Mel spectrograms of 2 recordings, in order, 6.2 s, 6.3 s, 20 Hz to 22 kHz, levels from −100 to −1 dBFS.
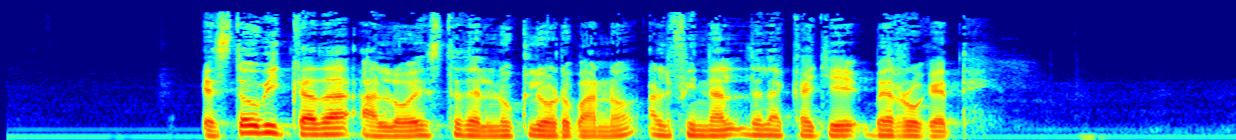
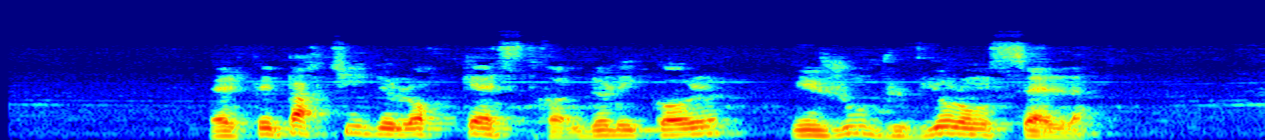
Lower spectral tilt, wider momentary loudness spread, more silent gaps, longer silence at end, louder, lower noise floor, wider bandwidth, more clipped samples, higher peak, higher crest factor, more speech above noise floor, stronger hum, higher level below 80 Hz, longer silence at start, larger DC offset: second, -6 dB/octave vs -7.5 dB/octave; about the same, 8 LU vs 10 LU; neither; first, 1.3 s vs 0.9 s; first, -18 LUFS vs -24 LUFS; second, -64 dBFS vs -71 dBFS; first, 16 kHz vs 7.4 kHz; neither; about the same, -2 dBFS vs -4 dBFS; about the same, 18 dB vs 20 dB; about the same, 46 dB vs 48 dB; neither; about the same, -56 dBFS vs -56 dBFS; about the same, 1 s vs 1.05 s; neither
